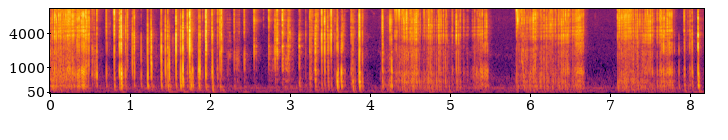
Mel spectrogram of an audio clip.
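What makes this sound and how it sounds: Long acrylic nails tap rapidly and scratch the back of a mounted phone in a clear plastic case decorated with pearls and rhinestones. Dense bursts of sharp, bright clicks and crisp scratching run in quick clusters, separated by a few brief quiet gaps, and end in a stretch of softer rustling scrapes.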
